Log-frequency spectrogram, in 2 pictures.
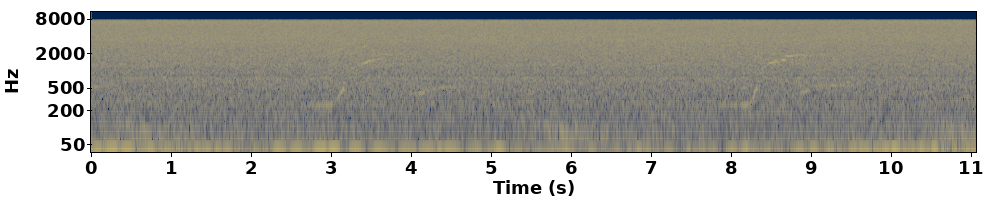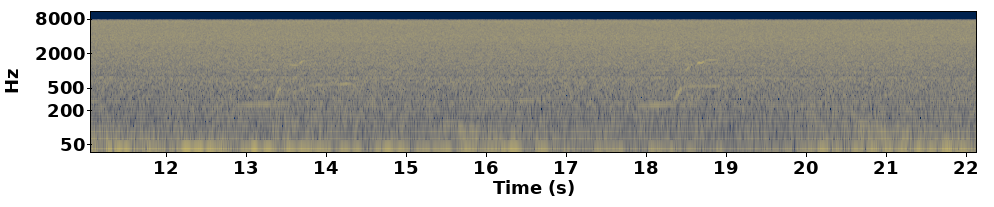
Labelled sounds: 3.4	3.7	humpback whale, 1.2 to 1.7 kHz
8.4	9.0	humpback whale, 1.3 to 2.0 kHz
18.6	18.9	humpback whale, 1.3 to 1.6 kHz

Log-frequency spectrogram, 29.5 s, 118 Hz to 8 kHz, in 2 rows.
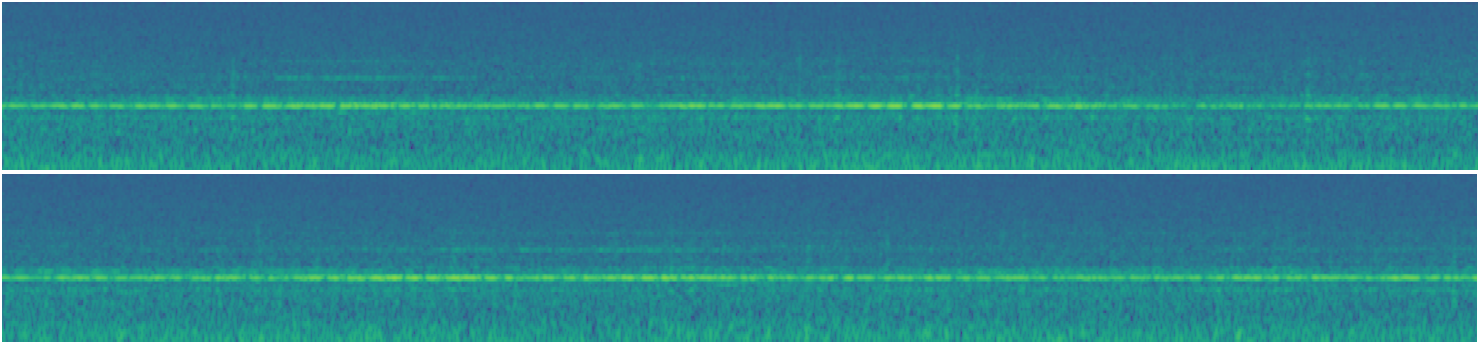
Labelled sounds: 2.7	3.0	vessel noise, 1.15 to 1.25 kHz

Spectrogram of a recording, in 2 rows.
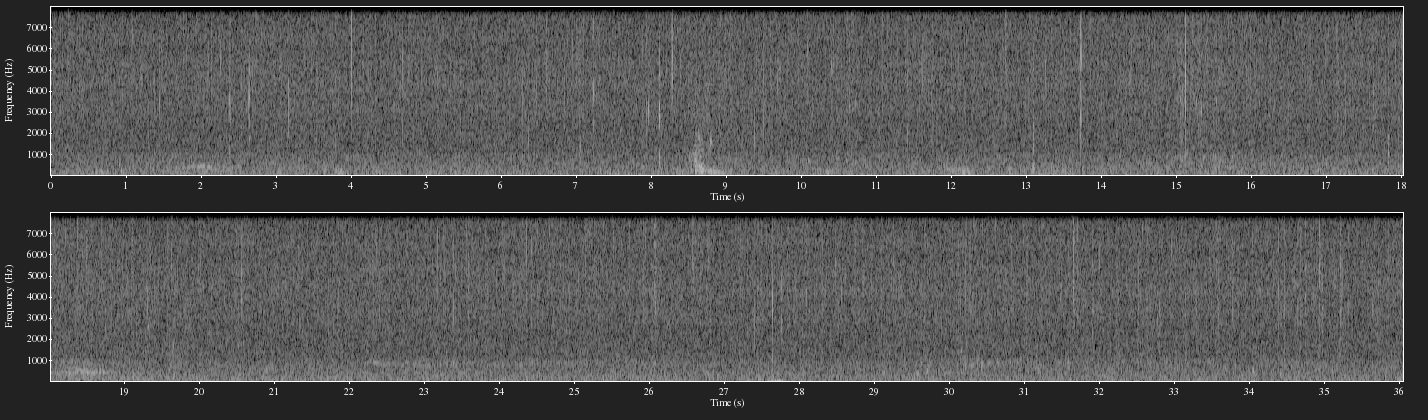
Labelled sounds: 22.2	22.6	humpback whale, 0.78 to 1.1 kHz

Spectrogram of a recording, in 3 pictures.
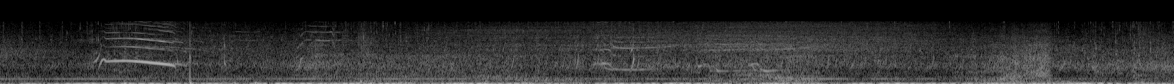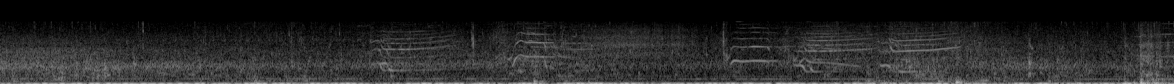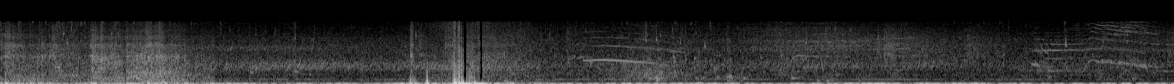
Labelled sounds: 0.9	3.5	killer whale, southern Alaska resident, 0.41 to 8.0 kHz
5.9	8.3	killer whale, southern Alaska resident, 0.28 to 3.8 kHz
15.4	16.4	killer whale, southern Alaska resident, 0.28 to 7.5 kHz
16.8	17.8	killer whale, southern Alaska resident, 0.92 to 8.0 kHz
18.9	21.3	killer whale, southern Alaska resident, 0.23 to 8.0 kHz
23.1	23.5	killer whale, southern Alaska resident, 2.4 to 7.4 kHz
29.2	30.3	killer whale, southern Alaska resident, 0.60 to 8.0 kHz
31.4	32.7	killer whale, southern Alaska resident, 0.74 to 8.0 kHz
33.7	35.1	killer whale, southern Alaska resident, 0.28 to 8.0 kHz

